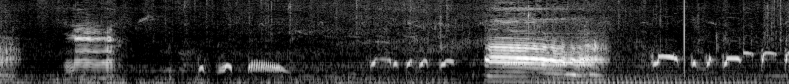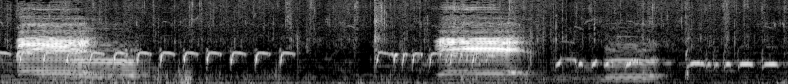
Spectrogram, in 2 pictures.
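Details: Herd of cows walking towards the grazing field under the hot sun; several moos of varied pitch, some long and harmonic, over a steady low rumble, with a rapid repeated high chirping call running through the background.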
